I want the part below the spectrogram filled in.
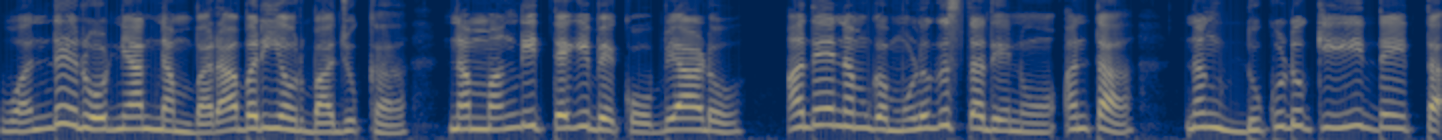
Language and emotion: Kannada, fearful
